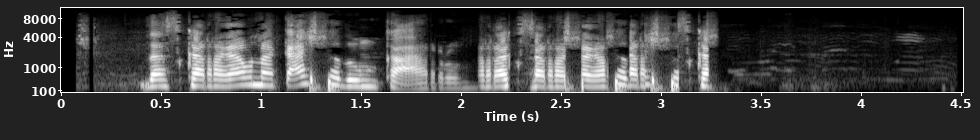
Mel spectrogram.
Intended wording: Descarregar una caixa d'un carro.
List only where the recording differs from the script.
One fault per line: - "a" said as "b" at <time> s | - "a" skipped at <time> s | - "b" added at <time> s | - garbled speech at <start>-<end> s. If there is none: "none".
- garbled speech at 2.1-3.3 s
